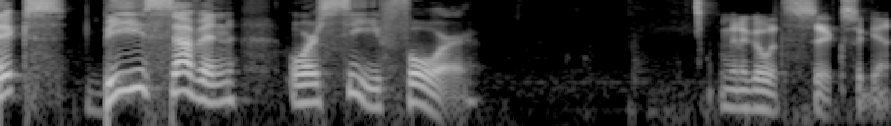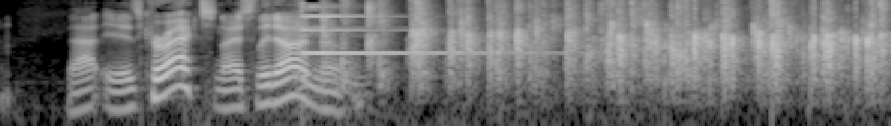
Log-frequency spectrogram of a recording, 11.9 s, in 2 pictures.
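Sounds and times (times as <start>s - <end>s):
speech: 0.0s - 3.2s, 4.7s - 8.5s
studio audience applause during a Super Bowl trivia quiz show: 8.0s - 11.8s.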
